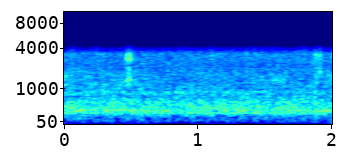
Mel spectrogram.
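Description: Near silence with a faint single click about half a second in: the detent of a rotary encoder clicking as its knob is turned one step.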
